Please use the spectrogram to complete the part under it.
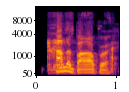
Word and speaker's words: Hanna-Barbera: Is it Hanna-Barbera or Hanna-Barbera? Whichever one. – Hanna-Barbera, yeah. – It is Hanna-Barbera? Right.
